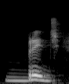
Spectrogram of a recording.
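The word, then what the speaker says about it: bridge: ब्रिज। डी जी ई इस तरीके से डी जी ई का कॉम्बिनेशन आ जाता है। इसको आप ज करके पढ़ेंगे ब्रिज क्योंकि यहां पर जो डी है वो साइलेंट है और एस एच जैसे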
